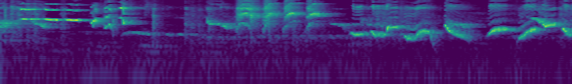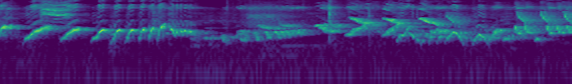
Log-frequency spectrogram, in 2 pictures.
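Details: Rapid, fighter-style song from a White-rumped shama showing off its repertoire: fast series of sweeping downslurred notes repeated several times a second, mixed with high whistles and chattering bursts.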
